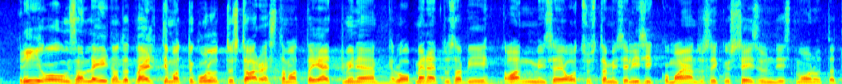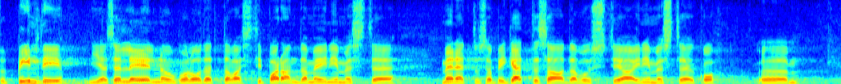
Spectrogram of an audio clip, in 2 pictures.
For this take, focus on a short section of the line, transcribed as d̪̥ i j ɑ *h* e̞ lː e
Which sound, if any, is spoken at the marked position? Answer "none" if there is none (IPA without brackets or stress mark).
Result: s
